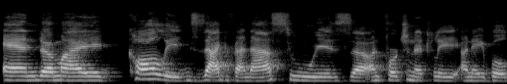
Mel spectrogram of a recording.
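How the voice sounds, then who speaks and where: The woman's pitch is fairly low. She speaks at a fairly slow pace. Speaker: tourism marketing consultant. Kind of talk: presentation. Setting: video call. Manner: animated.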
